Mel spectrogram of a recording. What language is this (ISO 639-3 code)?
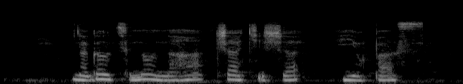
kin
